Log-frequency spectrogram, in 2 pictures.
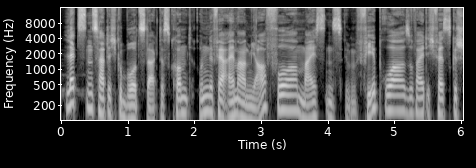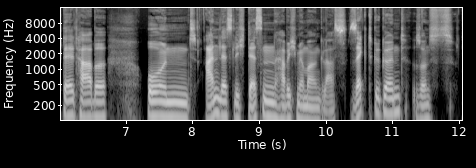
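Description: A man's voice: medium pitch, animated, a little slow, no room sound, studio quality. A man hosting a podcast about audio dramas, chatting casually and rambling a little, with wry, ironic asides. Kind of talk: casual solo podcast talk.

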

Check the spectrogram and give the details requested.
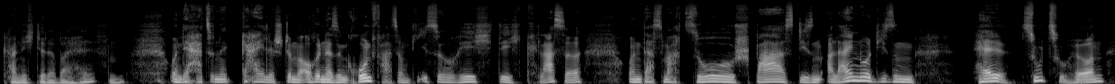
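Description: A man talks like a reviewer sharing opinions. His delivery is chatty and colloquial, with a medium-pitched voice. The sound is dry, with very little room in it. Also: moderate pace, darkish tone, no echo. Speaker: audio drama reviewer, host. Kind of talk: casual spoken review.

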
